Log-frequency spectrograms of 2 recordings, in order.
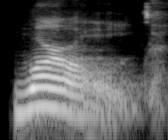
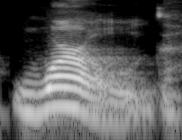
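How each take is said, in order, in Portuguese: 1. Ela é dita como uma unidade suave só. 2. Ela é dita como uma unidade suave só.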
